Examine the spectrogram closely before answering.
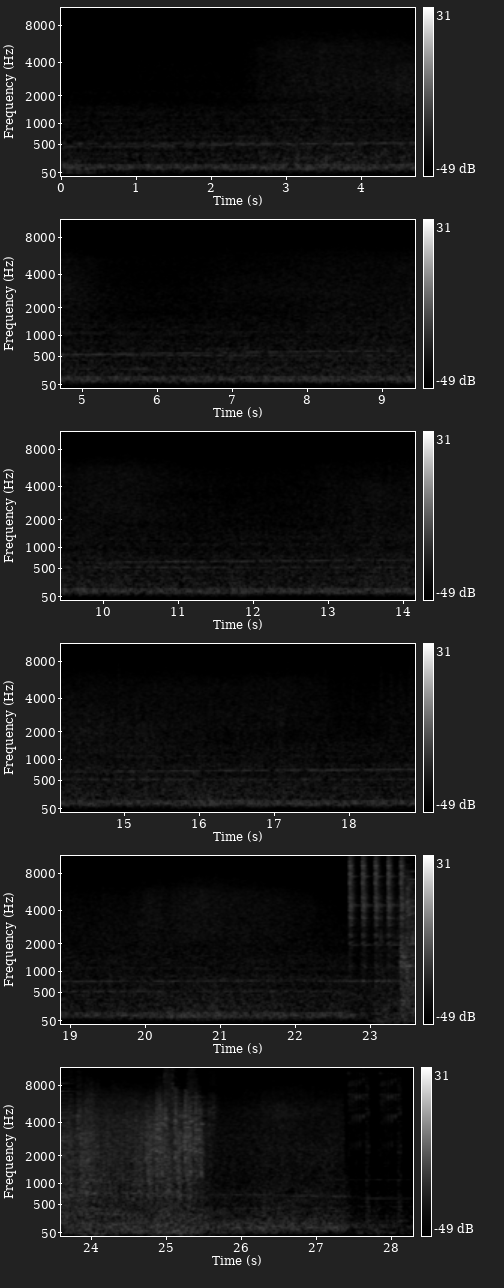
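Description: Water rushes past a moving warship's hull.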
